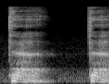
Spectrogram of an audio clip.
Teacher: ujung lidah bertemu gigi ya, ta seperti itu. Ada hembusan dikit, bocor halus dia.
